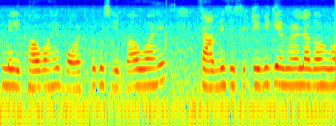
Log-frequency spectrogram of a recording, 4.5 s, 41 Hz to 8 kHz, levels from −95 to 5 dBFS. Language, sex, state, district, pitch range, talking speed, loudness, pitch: Hindi, female, Madhya Pradesh, Dhar, 215-230 Hz, 200 wpm, -18 LUFS, 225 Hz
